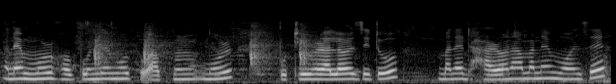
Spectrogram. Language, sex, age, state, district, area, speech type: Assamese, female, 18-30, Assam, Golaghat, urban, spontaneous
